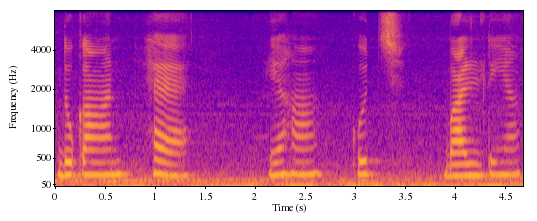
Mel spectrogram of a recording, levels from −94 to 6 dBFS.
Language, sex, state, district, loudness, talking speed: Hindi, female, Madhya Pradesh, Bhopal, -16 LUFS, 65 wpm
